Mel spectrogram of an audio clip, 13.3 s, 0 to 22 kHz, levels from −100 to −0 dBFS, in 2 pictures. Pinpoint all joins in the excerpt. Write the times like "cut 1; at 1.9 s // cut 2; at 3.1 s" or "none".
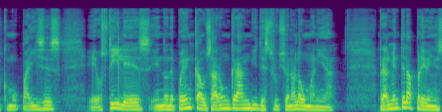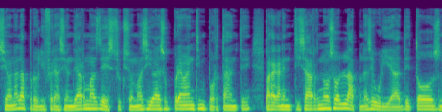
cut 1; at 3.8 s // cut 2; at 10.6 s // cut 3; at 12.0 s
